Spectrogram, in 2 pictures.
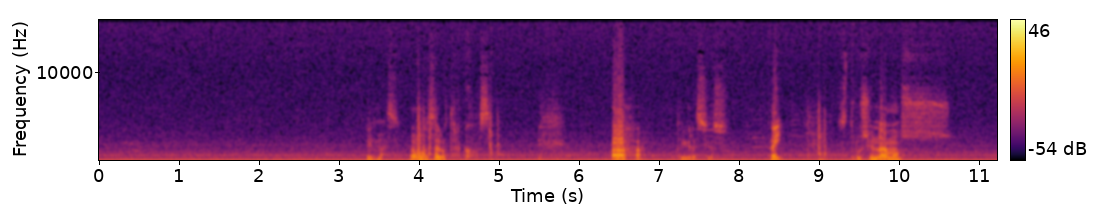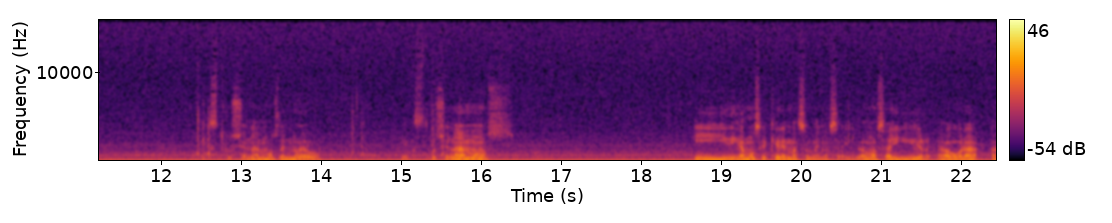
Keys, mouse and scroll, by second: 0.0 click, 0.9 click, 1.8 click, 2.6 click, 3.7 r, 4.7 Escape, 6.4-8.5 middle drag, 8.7 e, 11.4 click, 12.2 e, 14.0 click, 14.2 e, 14.9 click, 15.2 e, 18.1 click, 18.6 right click, 20.7 click, 21.9-22.4 scroll up 2.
